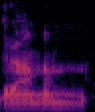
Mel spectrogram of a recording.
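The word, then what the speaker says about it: grāmam: Without the Sandhi, I pronounce gramam as it would be pronounced in isolation, using the pure M, consonantal M sound, gramam.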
